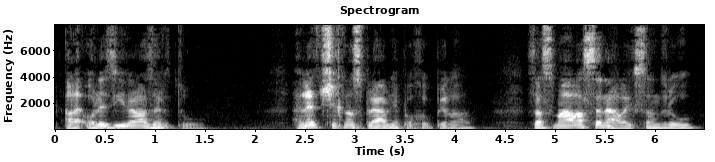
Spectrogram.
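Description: A man narrating a novel aloud as an audiobook, in a measured literary reading. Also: medium pitch, a bit bright. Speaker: translator reading his translation.

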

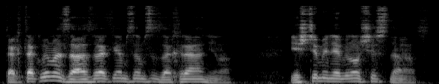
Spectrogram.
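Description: A man's voice: medium pitch, animated, fairly bright tone, lightly acted. A man reading as a shy, candid young woman. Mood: somber. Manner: plain, artless.

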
